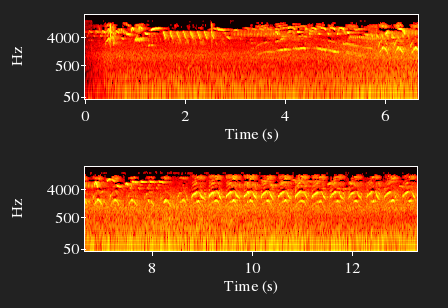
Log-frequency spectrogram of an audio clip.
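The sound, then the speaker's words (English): A bird in Bicester, England, mimics local police car sirens, repeating wavering, rising-and-falling siren-like whoops over and over among rapid high chirps and tweets. The calls stay steady and fairly loud throughout. “That's the sound of a bird in Bicester, England, whose impression of local police car sirens was reportedly so accurate”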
